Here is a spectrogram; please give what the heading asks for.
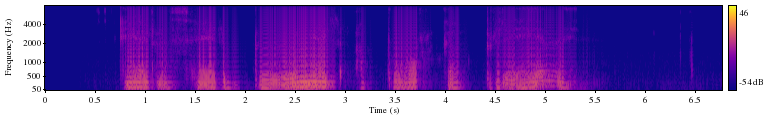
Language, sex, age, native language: Icelandic, female, 30-39, English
